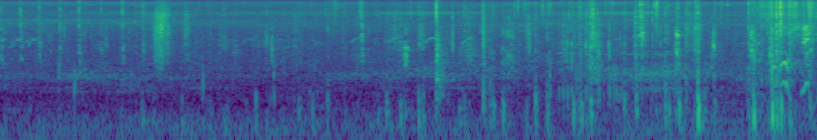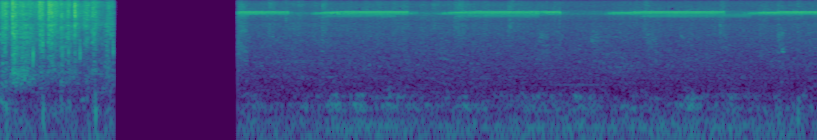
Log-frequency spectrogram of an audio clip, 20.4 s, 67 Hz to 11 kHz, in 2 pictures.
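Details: Hoofbeats of a 2012 RPSI mare being ridden over fences on her fourth jumping ride, 29 March 2016; low thudding footfalls at an uneven canter pace, with louder strides near ten seconds, then a brief gap and a steady electronic tone.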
